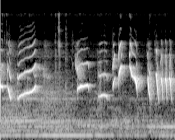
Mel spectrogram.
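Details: Horsfield's Babbler mixes long upslurred whistles with buzzy squeaky notes and a closing run of rapid clipped notes, against constant low humming background noise, in a recording meant to stir other babblers to sing.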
